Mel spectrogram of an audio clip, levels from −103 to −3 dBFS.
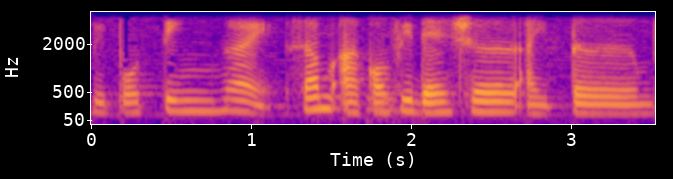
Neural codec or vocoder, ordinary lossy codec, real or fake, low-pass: none; AAC, 32 kbps; real; 3.6 kHz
